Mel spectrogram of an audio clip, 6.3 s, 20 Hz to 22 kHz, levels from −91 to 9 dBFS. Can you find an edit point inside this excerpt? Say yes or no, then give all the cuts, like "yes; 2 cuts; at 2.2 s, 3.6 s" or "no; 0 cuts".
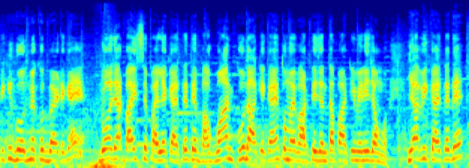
yes; 1 cut; at 1.2 s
